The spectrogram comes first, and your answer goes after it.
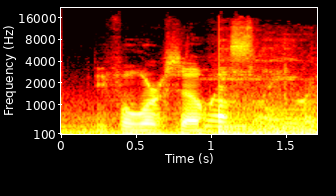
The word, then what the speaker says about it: Wellesley: Wesley, you were saying West. Oh, I'm sort of. Wesley.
